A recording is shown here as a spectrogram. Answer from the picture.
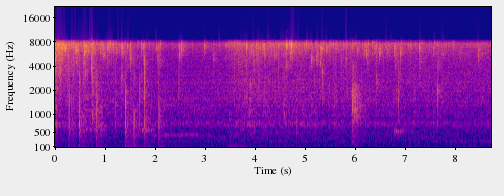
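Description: Jackfruit slices deep-frying in very hot oil in a stainless steel kadai: a dense sizzle full of crackles. It is loudest at first and settles somewhat, with one louder crack about six seconds in.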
